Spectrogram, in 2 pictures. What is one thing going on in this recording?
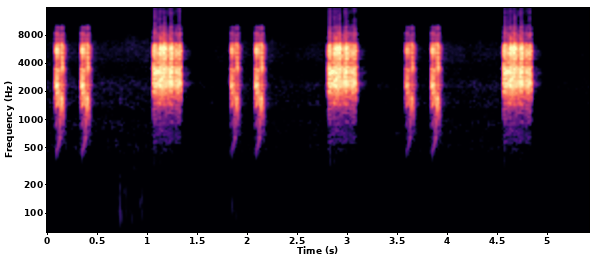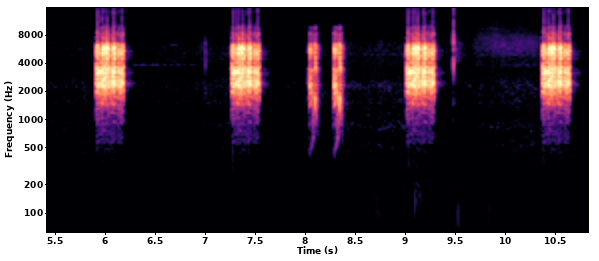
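A die rattles briefly as it rolls.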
